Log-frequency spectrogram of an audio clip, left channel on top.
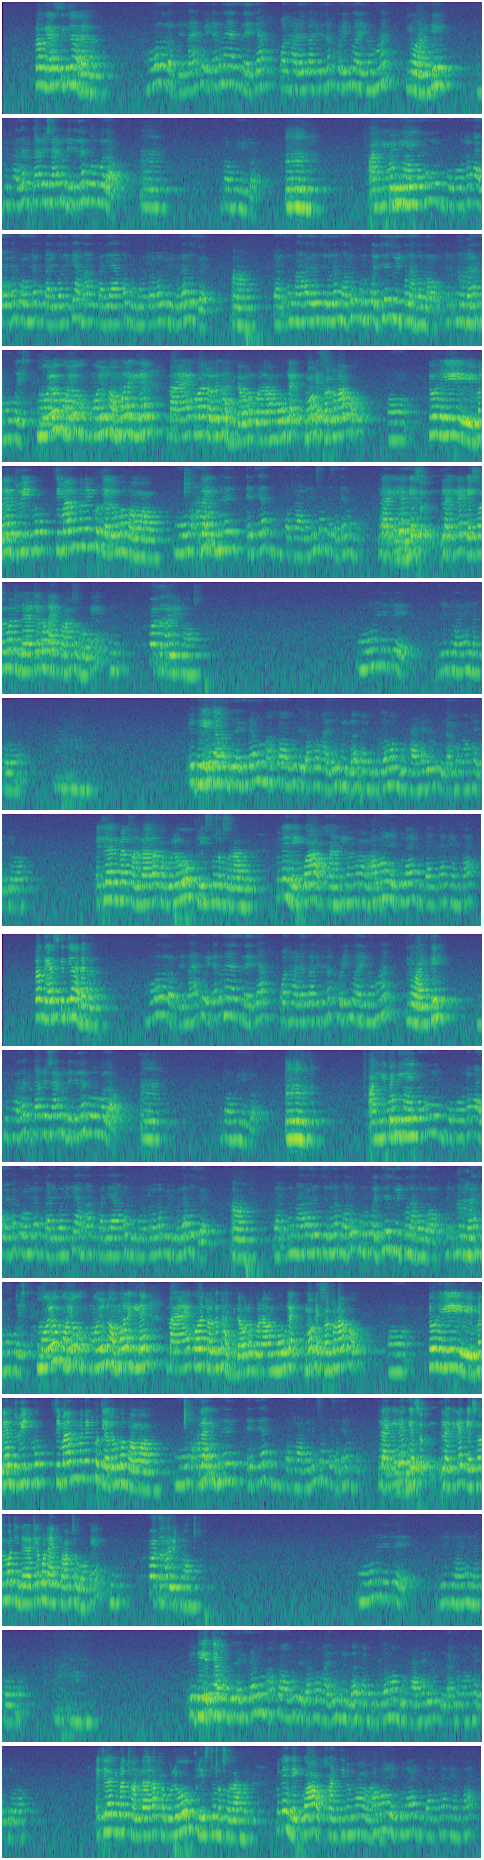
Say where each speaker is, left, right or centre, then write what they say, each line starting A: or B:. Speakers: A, on the right; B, on the left.
A: গেছ কেতিয়া আদায় হ'ল
B: হ'ল, অলপ দিন মায়ে খৰিতে বনাই আছিলে। এতিয়া, পথাৰলৈ যোৱা কেইদিনত খৰিত নোৱাৰি, নহয়।
A: নোৱাৰি দে।
B: দুফালে দুটা প্ৰেছাৰ তুলি দিলে, হৈ গ'ল, আৰু।
A: উম
B: দহ মিনিটত।
A: উম', আহি
B: অ,
A: পিনি
B: মাক, মানে, সেই বৌহঁতক কাইলে নে পৰহিলে বোকা দিব নেকি? আমাৰ বোকা দিয়াৰ আগতে, বৌহঁতৰ অলপ ৰুই দিবলৈ কৈছে।
A: আহ',
B: তাৰপিছত, মা তালৈ গুচি গ'লে, মইতো কোনো প'ধেই জুইত বনাব নোৱাৰোঁ। সেইটো মোৰ
A: উম
B: দ্বাৰা নহ'ব।
A: ময়ো, ময়ো, ময়ো নোৱাৰোঁ, মই লাগিলে মায়ে কয়, তই যে ভাতকেইটাও নবনা। মইও লাগোঁ। মই গেছত বনাওঁ, বাৰু।
B: আহ।
A: হেই, মানে, জুইত মোক যিমানেই খতিয়াল ল'ব লাগে, মই নোৱাৰোঁ আৰু।
B: মোৰনো, আমাৰ
A: লাগিল
B: সেই এতিয়া পথাৰকেইদিন, চব গেছতে হ'ব। পানীকণলৈকে
A: লাগিলে, গেছত। লাগিলে, গেছত মই দিনে-ৰাতিয়ে বনাই খুৱাম, চবকে।
B: উ।
A: য'ত, ন <unintelligible>
B: মোৰ সেইটোৱেই, জুইত নোৱাৰোঁ, ইমান গৰমত।
A: উম, উম।
B: এইদৰে, বৰ
A: এতিয়া
B: অশান্তি লাগি যায়, মাৰ ম চোৱা, হালও দেউতাক লগাই দিওঁ। জুই কৰা চাই থাকিব লাগে। মই উঠাইহে দিওঁ, দেউতাক লগাওঁ, ভাইটিকো লগাওঁ।
A: এতিয়া, কিবা ঠাণ্ডা এটা খাবলৈও ফ্ৰিজটো নচলা হয়। মানে, এনেকুৱা অশান্তি নহয়।
B: আমাৰ ৰেগুলাৰ দুটা, দুটা কেম্পা।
